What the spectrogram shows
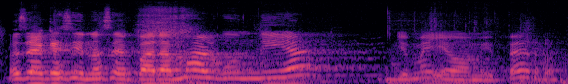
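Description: Woman, podcast co-host, bossy teasing banter, high voice, roomy echo. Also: fast, fairly bright tone, soft background music. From Venezuela. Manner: bossy, teasing, laughs often.

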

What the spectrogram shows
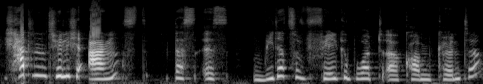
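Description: A woman guest on a podcast telling a personal story in an earnest, emotionally charged way, halting with fillers and restarts. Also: high-pitched, expressive, fairly bright tone.

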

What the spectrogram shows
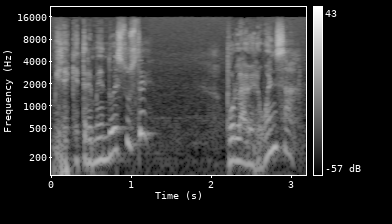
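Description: Preacher, male, lively sermon delivery that keeps firing questions at the pews. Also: high-pitched, moderate pace, slightly rough. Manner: animated, questions the audience directly. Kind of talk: sermon to a congregation.

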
